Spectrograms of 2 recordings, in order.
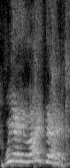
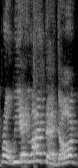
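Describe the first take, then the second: First: High, very slow shout; hammed-up drawn-out indignant yell; emphatic mock rebuff. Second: Slow, raised-pitch protest; comic indignant brush-off; mock rebuff. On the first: Repeats rebuff, bigger. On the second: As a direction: push someone away with a drawn-out objection. First take of repeated rebuff.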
